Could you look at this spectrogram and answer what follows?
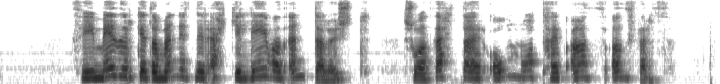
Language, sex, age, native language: Icelandic, female, 40-49, Icelandic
